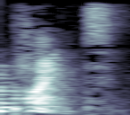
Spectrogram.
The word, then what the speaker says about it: pint: a cup and a pint. Pint, that's a long I, even though it looks like it should be a short I sound. It's the long I sound.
